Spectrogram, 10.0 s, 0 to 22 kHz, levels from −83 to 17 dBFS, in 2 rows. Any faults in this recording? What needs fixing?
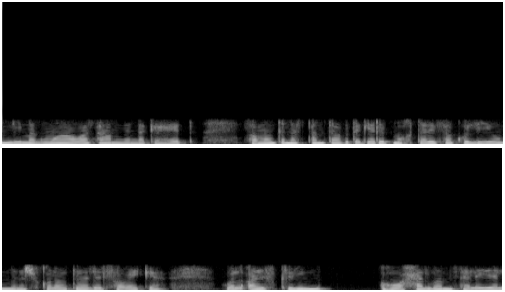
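The whole clip carries AMR narrowband mobile codec damage, and it's plainly audible. Nothing gets through above about 3.8 kHz, so the speech sounds boxed-in and phone-like. The codec rebuilds the voice from a vocal-tract model excited by a handful of pulses, and at this low rate, which fits the 7.95 kbps AMR-NB mode, that leaves a buzzy, synthetic edge on everything. To prevent it, record or route the call over a wideband path, or at least a higher-rate codec, rather than a narrowband mobile link.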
